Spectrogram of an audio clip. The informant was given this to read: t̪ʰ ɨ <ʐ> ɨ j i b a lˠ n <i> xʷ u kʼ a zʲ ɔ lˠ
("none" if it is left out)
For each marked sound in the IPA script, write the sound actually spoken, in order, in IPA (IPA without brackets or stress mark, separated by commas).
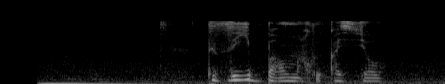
z, a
